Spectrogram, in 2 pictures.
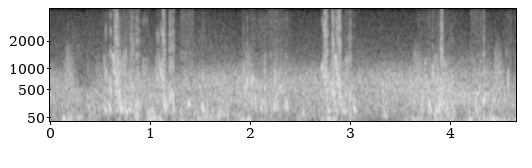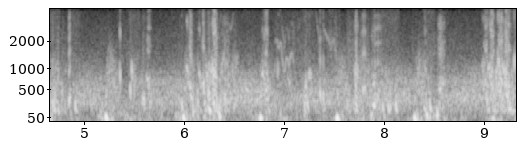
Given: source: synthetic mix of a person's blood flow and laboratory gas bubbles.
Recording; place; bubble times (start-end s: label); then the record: Doppler ultrasound of blood flow; subclavian vein
0.36-0.99 s: bubbles
1.06-1.28 s: bubbles
1.31-1.44 s: bubbles
1.47-1.61 s: bubbles
1.91-2.42 s: bubbles
2.67-3.10 s: bubbles
3.65-4.14 s: bubbles
4.20-4.39 s: bubbles
4.56-4.62 s: bubbles
4.65-4.99 s: bubbles
5.33-5.40 s: bubbles
5.43-5.73 s: bubbles
5.94-6.56 s: bubbles
6.75-7.08 s: bubbles
7.17-7.31 s: bubbles
7.33-7.44 s: bubbles
7.54-8.16 s: bubbles
8.38-8.63 s: bubbles
8.97-9.33 s: bubbles
From the record:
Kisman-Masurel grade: 243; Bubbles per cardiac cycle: several, 3 to 8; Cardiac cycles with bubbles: 100%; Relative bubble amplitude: loud (0.450 to 0.775); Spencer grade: 3 (all of the cardiac periods contain showers or single bubble signals, but not dominating or overriding the cardiac motion signals); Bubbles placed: anywhere in the cardiac cycle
